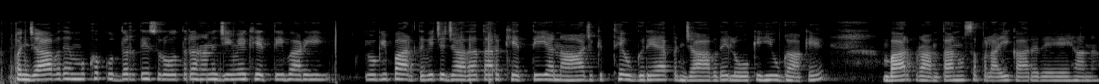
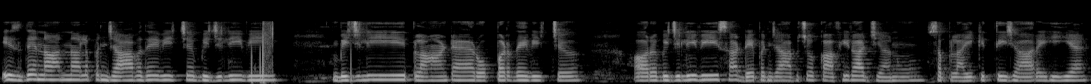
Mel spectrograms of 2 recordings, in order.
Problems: background sounds at intervals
